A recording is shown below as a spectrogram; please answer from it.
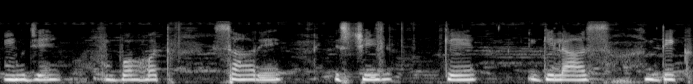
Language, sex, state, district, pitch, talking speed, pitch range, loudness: Hindi, female, Madhya Pradesh, Dhar, 220 Hz, 60 wpm, 215-235 Hz, -14 LUFS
